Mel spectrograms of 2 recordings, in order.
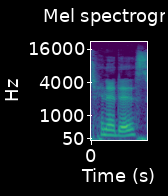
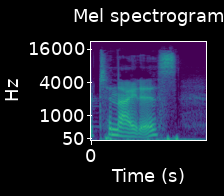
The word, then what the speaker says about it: tinnitus: triggers and masking tools idus pronounced tenidis or tenius takes many different forms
